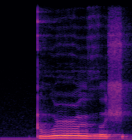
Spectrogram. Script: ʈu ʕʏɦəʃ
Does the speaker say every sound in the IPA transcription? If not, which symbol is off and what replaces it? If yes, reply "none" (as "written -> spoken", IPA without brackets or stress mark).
none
